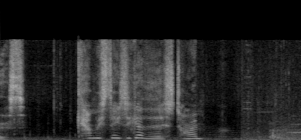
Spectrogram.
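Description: A boy speaks briefly.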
